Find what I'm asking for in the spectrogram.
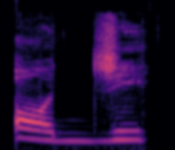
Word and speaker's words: oggi: Aujourd'hui, c'est oggi. O de G-I. Les deux G se prononcent G. Oggi.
